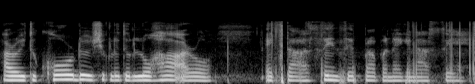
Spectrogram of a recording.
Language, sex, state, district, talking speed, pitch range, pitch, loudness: Nagamese, female, Nagaland, Dimapur, 165 wpm, 180-200 Hz, 190 Hz, -15 LUFS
